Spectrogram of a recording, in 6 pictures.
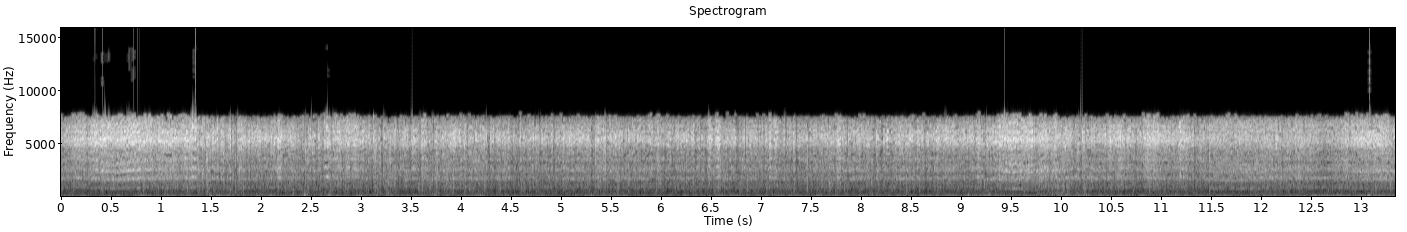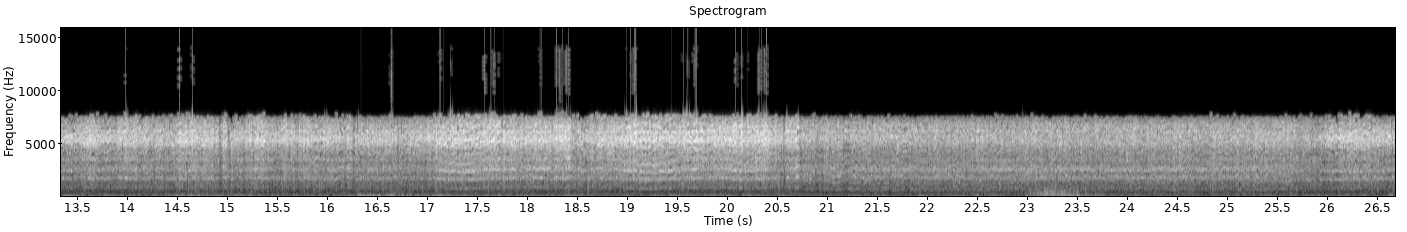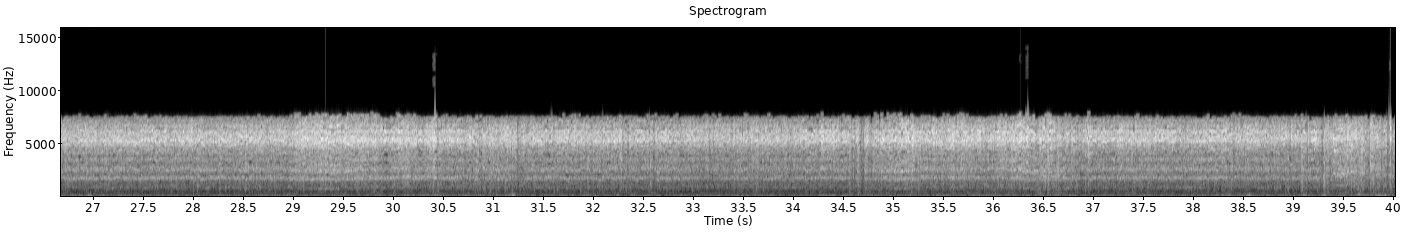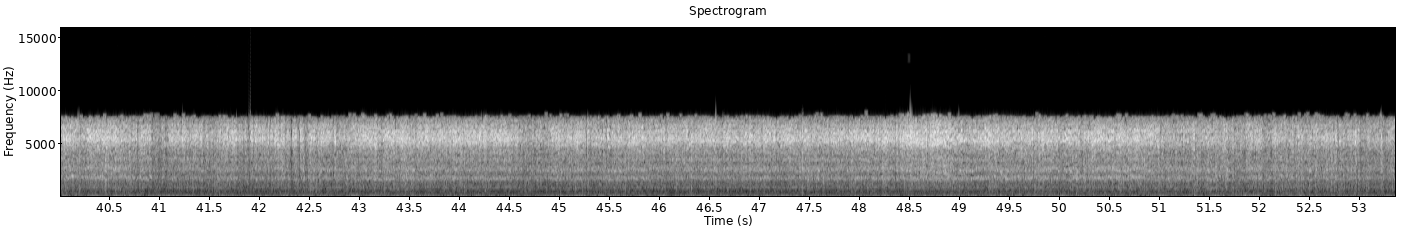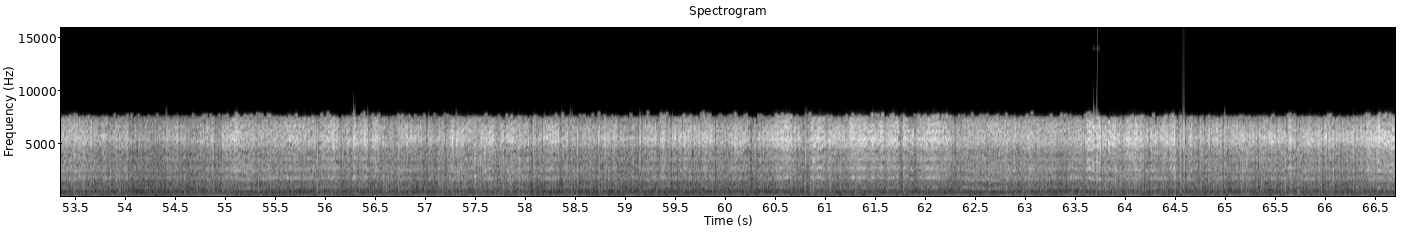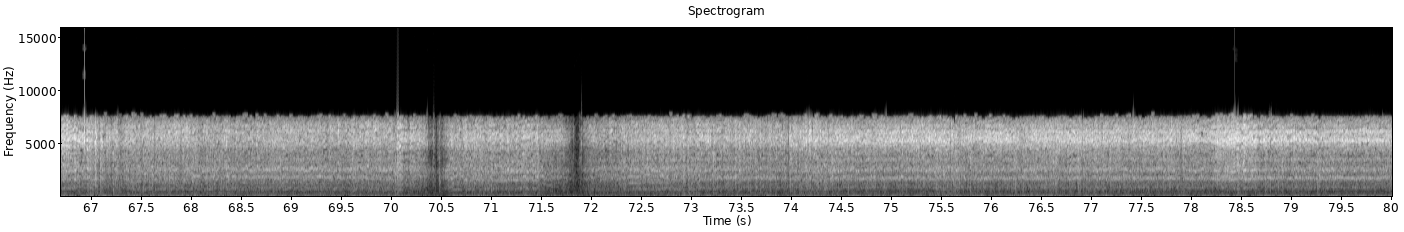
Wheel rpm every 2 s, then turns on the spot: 230, 230, 230, 230, 230, 230, 230, 230, 230, 230, 220, 200, 200, 200, 230, 230, 230, 230, 230, 230, 260, 230, 230, 230, 230, 220, 230, 230, 230, 230, 240, 230, 220, 230, 200, 150, 140, 220, 230, 230.
none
